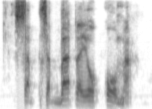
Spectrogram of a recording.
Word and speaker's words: sabata yokoma: So we say sabata yokoma. – Sabata yokoma. – Yes.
